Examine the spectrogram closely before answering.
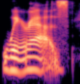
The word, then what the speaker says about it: whereas: Whereas, or whereas, put the stress on the second syllable, whereas.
